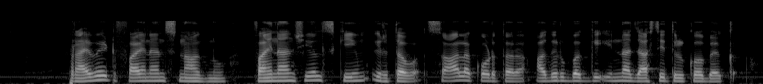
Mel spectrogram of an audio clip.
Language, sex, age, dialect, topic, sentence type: Kannada, male, 18-24, Northeastern, banking, statement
